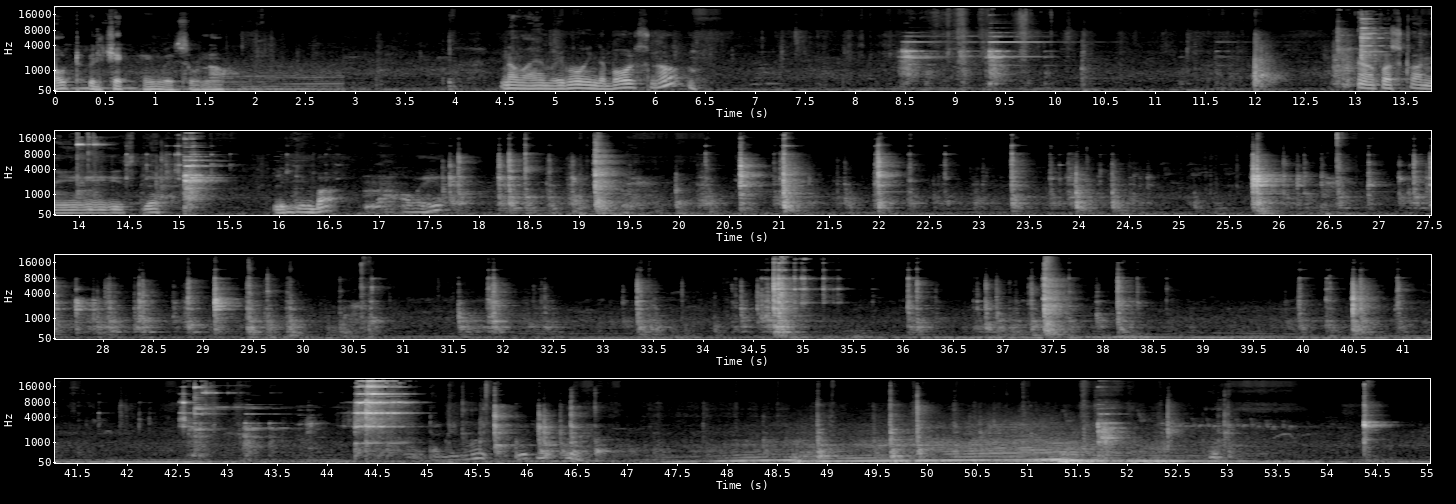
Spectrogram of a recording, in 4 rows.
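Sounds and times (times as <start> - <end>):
metal tools clicking and clanking: 8.3 - 10.3, 12.7 - 54.8.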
